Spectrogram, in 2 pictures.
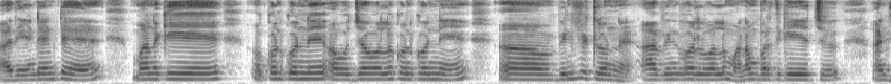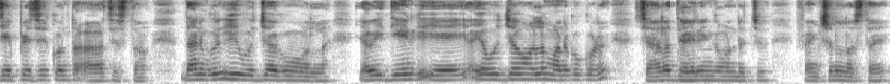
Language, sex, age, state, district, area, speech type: Telugu, male, 45-60, Andhra Pradesh, Kakinada, urban, spontaneous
